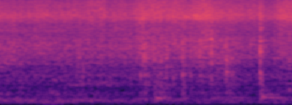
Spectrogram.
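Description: Washed gori greens hit a hot pan with tempering and sizzle steadily, a close, continuous hiss with faint stirring scrapes.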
